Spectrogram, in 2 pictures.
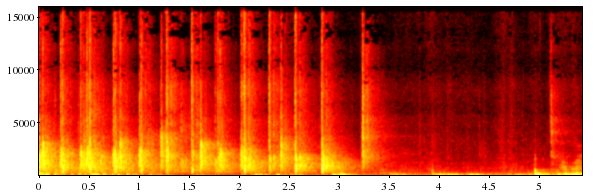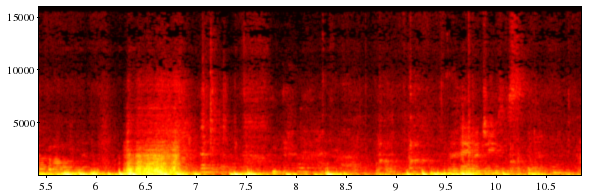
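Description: An audience claps hands in a brisk, steady rhythm for about three seconds, roughly a dozen sharp claps in unison, then stops as voices and murmuring take over.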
